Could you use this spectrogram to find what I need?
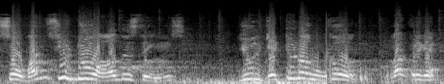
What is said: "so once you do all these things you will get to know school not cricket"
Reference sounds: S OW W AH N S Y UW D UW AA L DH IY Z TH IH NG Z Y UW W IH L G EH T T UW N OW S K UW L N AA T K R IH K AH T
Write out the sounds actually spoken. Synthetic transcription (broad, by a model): S OW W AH N S Y UW D UW AA L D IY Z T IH NG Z Y UW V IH L G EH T T UW N OW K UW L L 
